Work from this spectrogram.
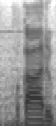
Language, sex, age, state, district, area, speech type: Telugu, male, 30-45, Andhra Pradesh, Bapatla, urban, spontaneous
